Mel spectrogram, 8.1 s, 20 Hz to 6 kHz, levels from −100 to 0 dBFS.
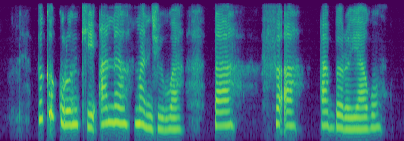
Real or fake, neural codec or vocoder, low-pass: fake; vocoder, 22.05 kHz, 80 mel bands, HiFi-GAN; 5.4 kHz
